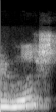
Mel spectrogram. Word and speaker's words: niche: Okay, again, a niche or a niche, depending on how you pronounce it, is the particular set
